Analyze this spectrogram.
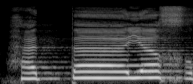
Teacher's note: maka huruf ha panjang dua harakat Hatta ta Mat thii muqaddar karena barisnya fathah panjang maka huruf ta panjang dua harakat · huruf ra dibunyikan secara tafkhim karena berbaris dhammah, maka dibacanya tebal.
